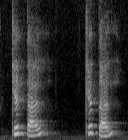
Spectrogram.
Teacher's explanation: I don't say que, I say que. And also for the L, it's not pronounced from the back of my mouth. Instead, my tongue is against my teeth.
